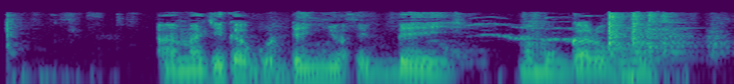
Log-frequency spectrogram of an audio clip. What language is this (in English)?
Ganda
